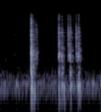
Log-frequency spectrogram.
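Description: Computer keyboard keystrokes typing a command: a single key about half a second in, then a quick run of four keys about a second in.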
